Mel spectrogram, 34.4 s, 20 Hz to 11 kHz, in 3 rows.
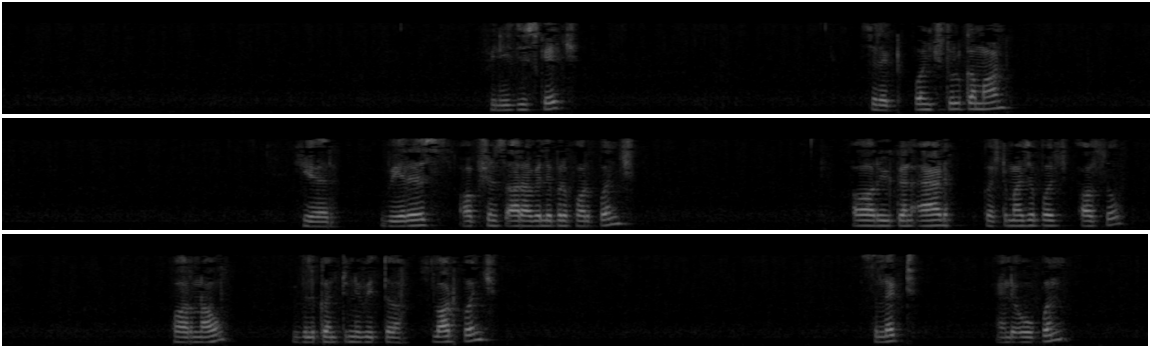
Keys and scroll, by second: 2.9 typing.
